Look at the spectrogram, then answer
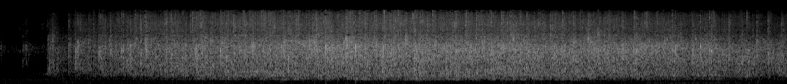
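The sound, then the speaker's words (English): An audience breaks into sustained applause, a dense wash of clapping that swells within the first second and holds steady and loud for several seconds without any voices. “I don't usually get applause, so I'm going to quit while I'm ahead.”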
